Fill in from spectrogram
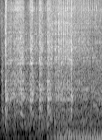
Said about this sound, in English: Okay, Amethyst, try it now. Never started a car with a key before.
